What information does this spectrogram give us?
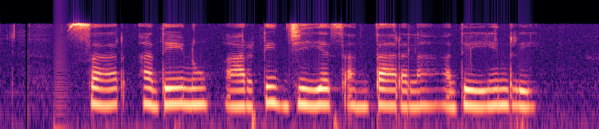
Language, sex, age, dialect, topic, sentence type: Kannada, female, 18-24, Dharwad Kannada, banking, question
